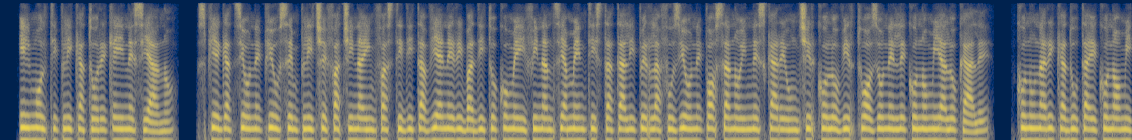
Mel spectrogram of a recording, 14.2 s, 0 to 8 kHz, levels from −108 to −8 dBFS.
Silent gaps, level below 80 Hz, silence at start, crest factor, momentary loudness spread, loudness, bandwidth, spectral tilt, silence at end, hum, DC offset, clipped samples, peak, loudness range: 2.22-2.45 s, 12.42-12.63 s; -54 dBFS; 0.2 s; 16 dB; 4 LU; -24 LUFS; 7.6 kHz; -4 dB/octave; 0 s; none; 1%; under 0.1%; -6 dBFS; 1 LU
